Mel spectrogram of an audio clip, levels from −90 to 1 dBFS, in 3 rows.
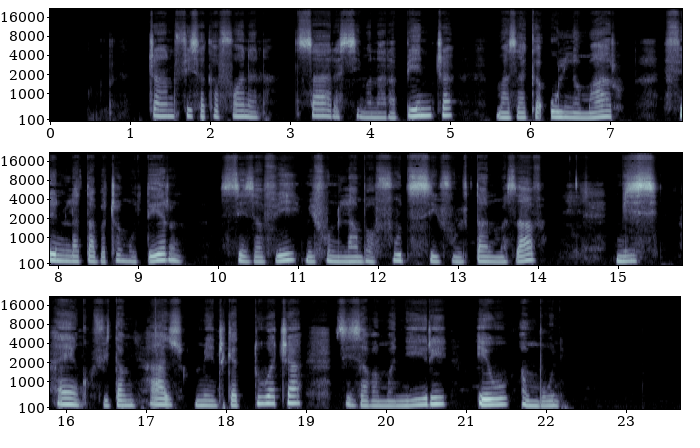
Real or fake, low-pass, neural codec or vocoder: real; 19.8 kHz; none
